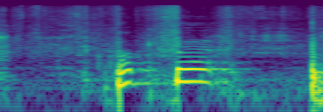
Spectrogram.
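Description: Plastic bag and foam packing sheet rustling inside a cardboard box as an electronic unit is lifted out of its packaging, with a short sharp knock near the end.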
